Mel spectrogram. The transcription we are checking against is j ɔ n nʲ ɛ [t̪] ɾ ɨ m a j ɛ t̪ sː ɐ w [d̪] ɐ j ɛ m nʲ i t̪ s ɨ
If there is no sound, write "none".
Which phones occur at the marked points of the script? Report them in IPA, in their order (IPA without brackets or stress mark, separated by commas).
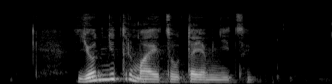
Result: t̪, t̪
